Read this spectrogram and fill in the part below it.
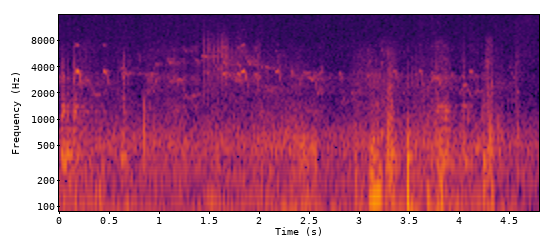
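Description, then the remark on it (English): A flock of birds calls continuously from a tree in a corral in Barfoot Park, the birds perched out of sight, with overlapping high chirps and peeps scattered throughout and some lower clucking and scattered knocks underneath at a moderate, steady level. “The flock is calling more now.”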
